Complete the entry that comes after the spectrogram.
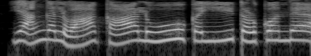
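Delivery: slow, stretched-out words; speaking to the hard-of-hearing. Acted. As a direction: spell it out slowly for someone hard of hearing. Repeating for hard-of-hearing old woman. (ಕಿವಿ ಕೇಳದವರಿಗೆ ನಿಧಾನವಾಗಿ ಎಳೆದು ಹೇಳುವುದು)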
